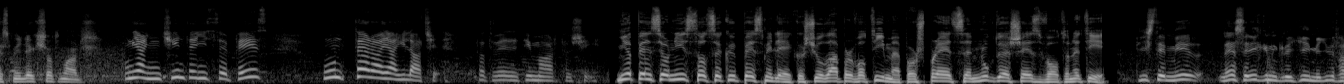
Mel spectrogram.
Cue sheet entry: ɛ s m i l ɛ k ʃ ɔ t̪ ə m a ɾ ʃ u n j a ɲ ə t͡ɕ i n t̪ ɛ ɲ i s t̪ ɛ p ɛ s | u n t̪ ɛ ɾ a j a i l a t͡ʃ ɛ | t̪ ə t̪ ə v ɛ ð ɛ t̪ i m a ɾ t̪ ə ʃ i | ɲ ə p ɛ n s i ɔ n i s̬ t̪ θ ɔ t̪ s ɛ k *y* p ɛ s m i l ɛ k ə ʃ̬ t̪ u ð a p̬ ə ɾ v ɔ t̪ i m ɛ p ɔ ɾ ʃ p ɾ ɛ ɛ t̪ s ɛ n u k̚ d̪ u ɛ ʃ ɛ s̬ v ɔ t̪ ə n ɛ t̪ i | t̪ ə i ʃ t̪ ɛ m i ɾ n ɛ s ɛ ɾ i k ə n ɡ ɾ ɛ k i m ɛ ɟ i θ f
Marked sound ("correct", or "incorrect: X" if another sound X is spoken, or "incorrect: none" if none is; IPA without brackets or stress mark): correct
